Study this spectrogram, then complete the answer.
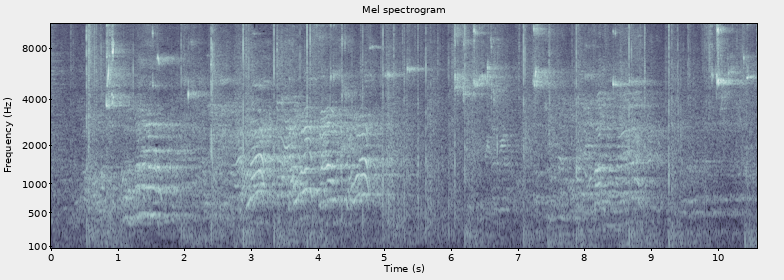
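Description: A basketball bounces on the floor in an echoing hall.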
